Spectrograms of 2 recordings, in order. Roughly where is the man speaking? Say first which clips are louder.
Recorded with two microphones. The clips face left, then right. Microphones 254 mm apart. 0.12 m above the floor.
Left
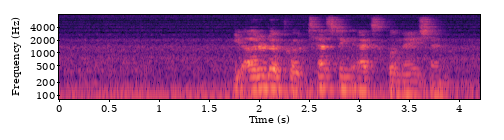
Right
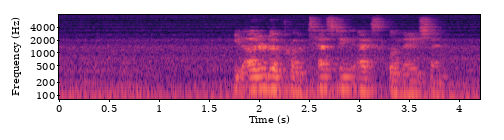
Left 1 dB; left.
